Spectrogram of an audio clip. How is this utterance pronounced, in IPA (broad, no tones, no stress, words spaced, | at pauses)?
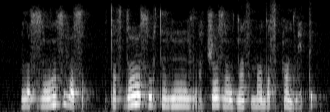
lusˤzˤũːsˤvosˤ | tɔ̃sˤdoːsˤwɔ̤t ũvũːvrɔ̤ t͡ʃuzˤõw dẽsˤmõ dˤʊsˤkɔ̃dwe̤t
